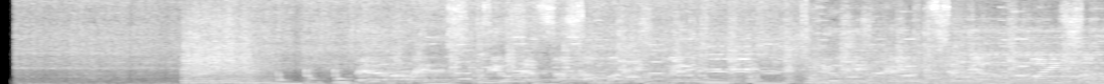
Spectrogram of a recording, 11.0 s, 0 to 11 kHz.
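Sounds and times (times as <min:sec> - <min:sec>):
steady rushing hiss: 0:00.2 - 0:11.0
music: 0:01.8 - 0:11.0
low rumble: 0:08.1 - 0:11.0.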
